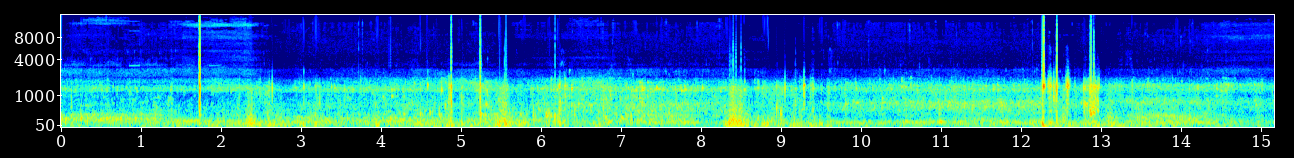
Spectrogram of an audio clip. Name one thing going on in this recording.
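A scuba diver's exhaled bubbles gurgle and rush out underwater.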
